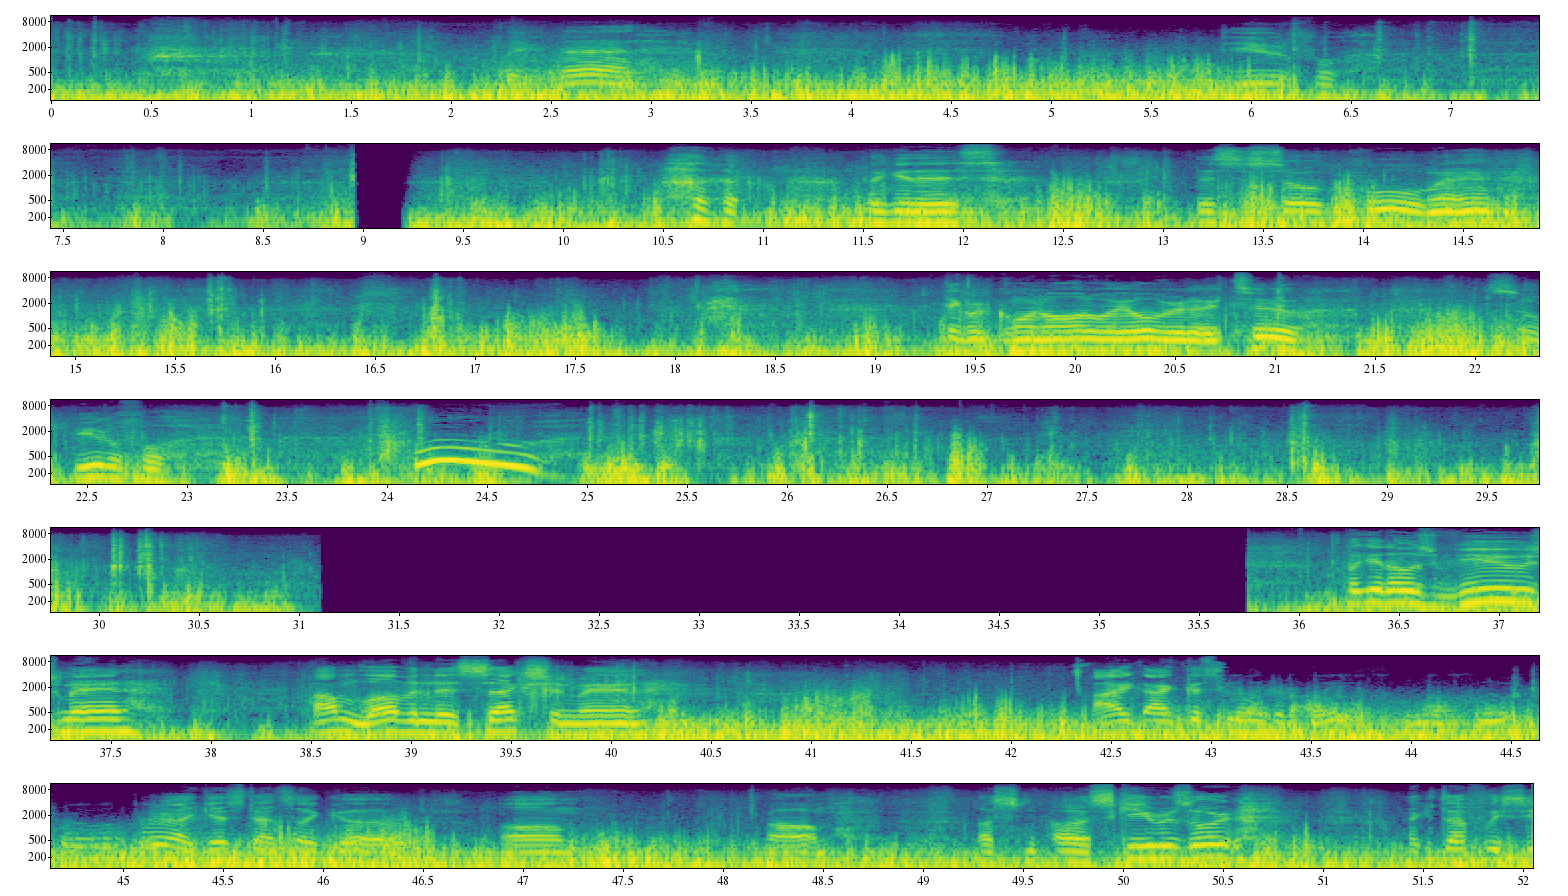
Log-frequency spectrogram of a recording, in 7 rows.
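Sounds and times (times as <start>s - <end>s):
footsteps crunching on rocky trail: 0.0s - 19.6s, 20.8s - 31.1s, 35.8s - 36.4s, 37.6s - 42.3s
wind buffeting microphone: 0.0s - 31.1s, 35.8s - 52.0s
footsteps on rock: 6.2s - 11.0s, 14.7s - 19.5s, 23.1s - 24.3s, 24.9s - 31.1s.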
